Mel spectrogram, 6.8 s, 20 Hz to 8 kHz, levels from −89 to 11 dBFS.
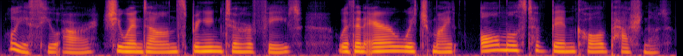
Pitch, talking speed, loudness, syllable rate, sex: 190 Hz, 185 wpm, -18 LUFS, 4.8 syllables/s, female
